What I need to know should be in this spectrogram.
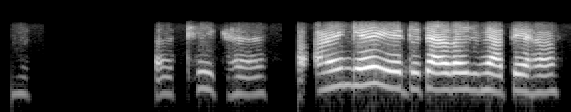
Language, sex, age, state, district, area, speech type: Hindi, female, 45-60, Bihar, Muzaffarpur, urban, conversation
